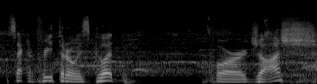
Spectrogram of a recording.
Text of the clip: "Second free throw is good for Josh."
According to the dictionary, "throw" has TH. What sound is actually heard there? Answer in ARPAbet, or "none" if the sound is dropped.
TH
